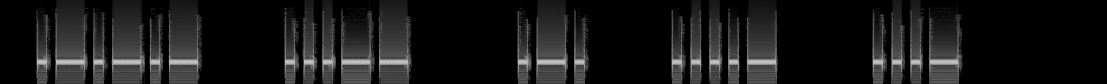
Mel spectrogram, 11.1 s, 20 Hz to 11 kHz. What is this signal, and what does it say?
Morse code, heard as a keyed tone, about 13 wpm, spaced as for 7 wpm, 800 Hz. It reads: .3R4V
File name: LEZIONI / 10 SIGNS / 10C DOT ws 12wpm 3548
